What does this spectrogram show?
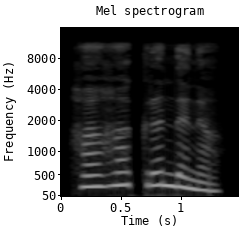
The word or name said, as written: ಹಾಹಾಕ್ರಂದನ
